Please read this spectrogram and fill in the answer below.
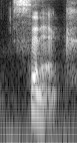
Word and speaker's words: Sinek: Cynic. Cynic, okay. Yeah. Don't ask me to spell it.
